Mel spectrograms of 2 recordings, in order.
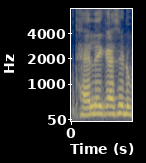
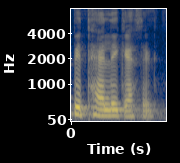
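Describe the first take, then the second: First: The word starts without a p sound. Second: The word starts with a p sound. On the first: The speaker calls it right. "उसका पी silent है" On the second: The speaker calls it wrong. "कई लोग बोलते हैं पिथैलिक acid, वो गलत बोलते हैं"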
